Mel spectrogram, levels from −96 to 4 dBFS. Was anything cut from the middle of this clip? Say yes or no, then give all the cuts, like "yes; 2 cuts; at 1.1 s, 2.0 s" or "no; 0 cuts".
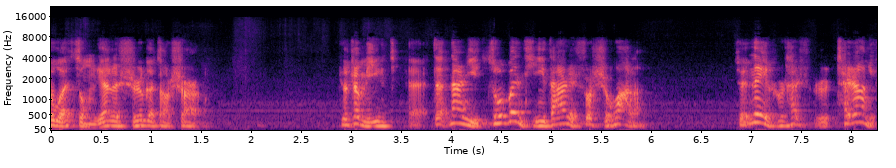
no; 0 cuts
